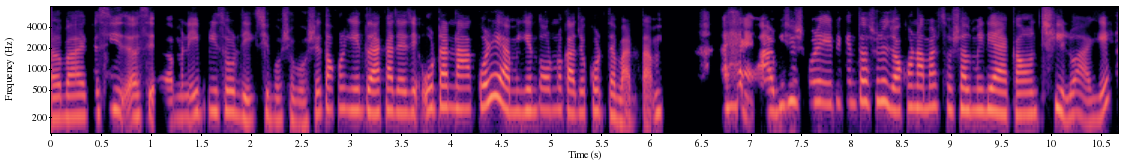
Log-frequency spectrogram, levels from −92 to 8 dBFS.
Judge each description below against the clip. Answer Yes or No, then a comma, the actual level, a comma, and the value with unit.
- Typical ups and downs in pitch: Yes, average, 3.5 semitones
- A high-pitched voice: Yes, very high, 255 Hz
